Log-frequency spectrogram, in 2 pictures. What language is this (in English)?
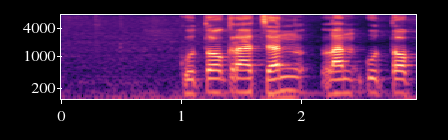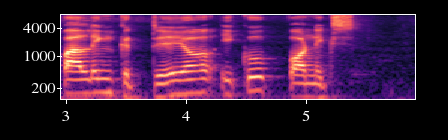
Javanese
